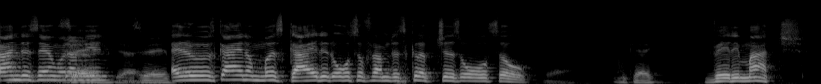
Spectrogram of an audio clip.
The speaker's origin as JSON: {"language": "English", "town": "Cape Town", "region": "Western Cape", "country": "South Africa", "tie": "born or raised there", "said": "We personally, my experience growing up in Mitchells Plain, Cape Town, South Africa, in apartheid was nice."}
